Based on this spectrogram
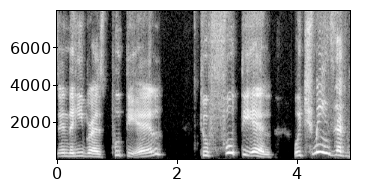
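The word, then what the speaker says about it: פוטיאל: They were transcribing a Hebrew name that we pronounce in the Hebrew as Putiel to Futiel, which means that both the sounds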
